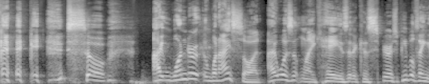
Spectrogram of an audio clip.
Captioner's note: laugh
